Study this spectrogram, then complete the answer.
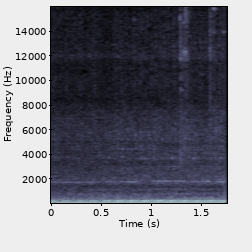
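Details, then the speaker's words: Federal Chevy Tahoe V8 at idle after tightening exhaust to fix a leak before emissions: deep, steady rumble with even beat, no puffing or ticking; exhaust leak gone. "way better. You can not even hear that leak anymore. Wow."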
